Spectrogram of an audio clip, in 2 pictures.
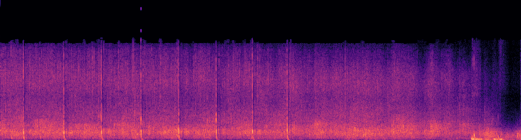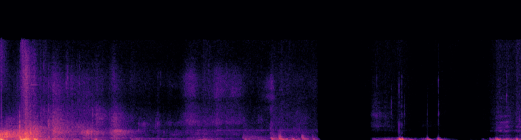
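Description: A crowd applauds loudly with dense, steady clapping for about five seconds, then it thins to a few scattered claps and quiet thumps before fading out.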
